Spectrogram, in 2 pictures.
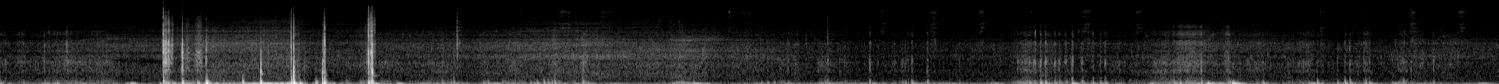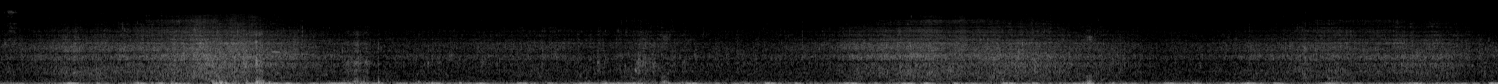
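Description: Small sea waves washing and gurgling against a rocky shoreline, swelling and easing every several seconds. A cluster of sharp knocks about two to four seconds in is the loudest sound.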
